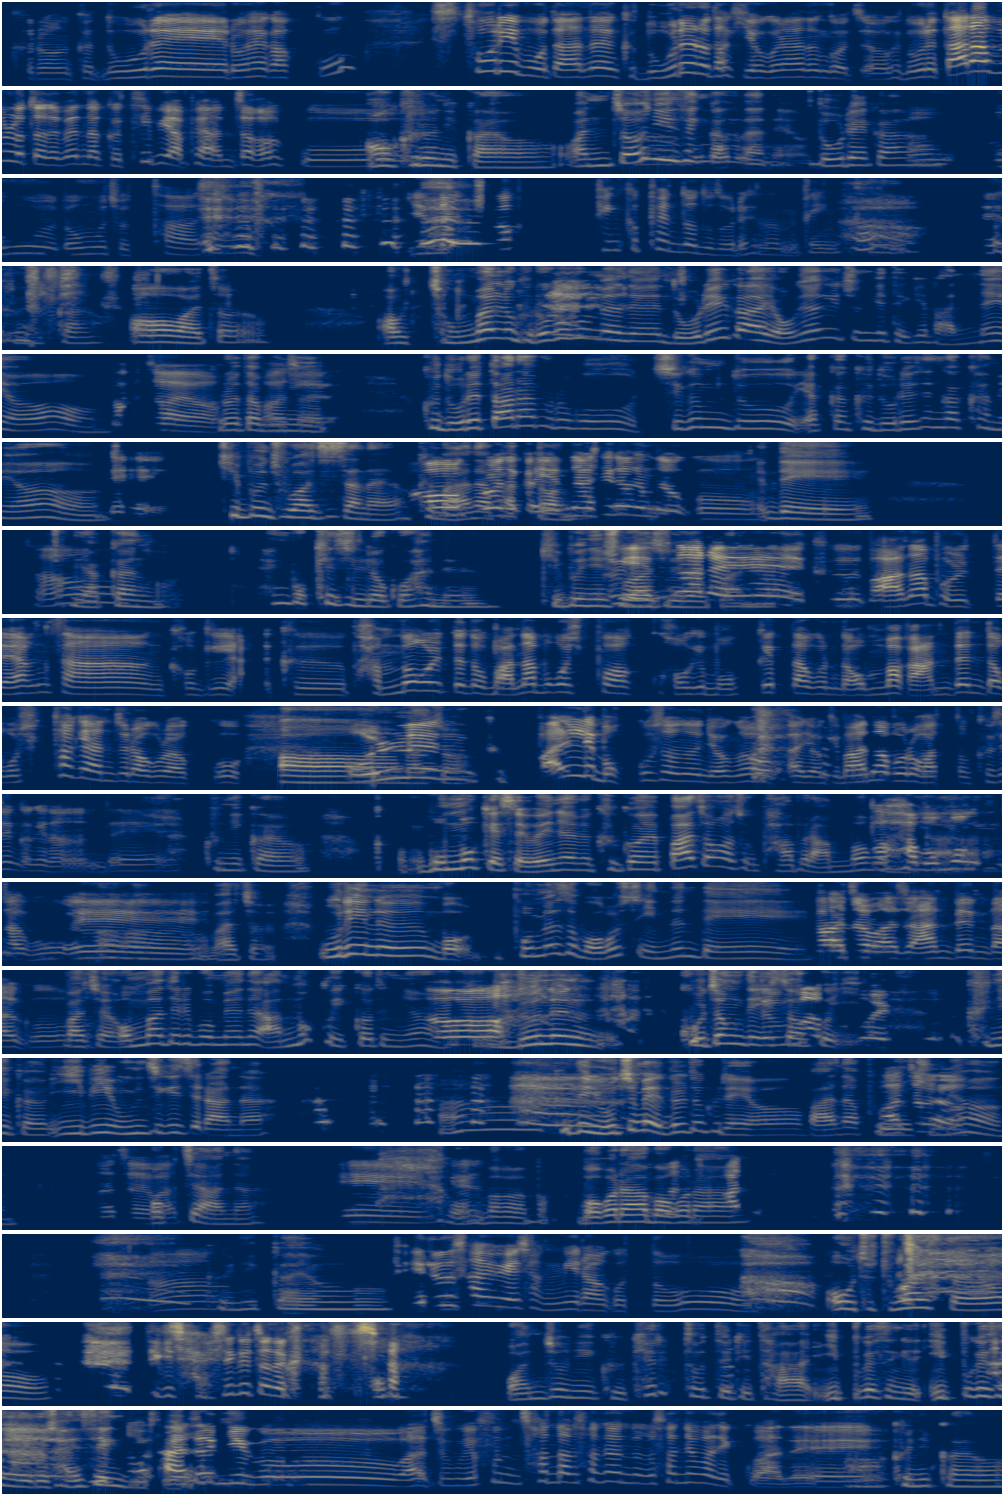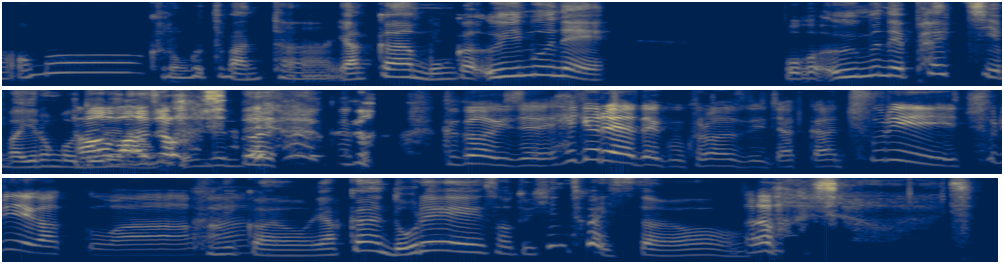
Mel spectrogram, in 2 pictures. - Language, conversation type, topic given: Korean, unstructured, 어렸을 때 좋아했던 만화나 애니메이션이 있나요?
- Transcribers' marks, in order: laugh; gasp; singing: "핑크 팬더 핑크 핑"; laughing while speaking: "팬더 핑크 핑"; laugh; tapping; distorted speech; laugh; laugh; laugh; laugh; gasp; laugh; laughing while speaking: "그 남자"; laugh; laughing while speaking: "맞아, 맞아, 맞아. 그거"; laughing while speaking: "그랬는데"; laugh; laughing while speaking: "아 맞아, 맞아"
